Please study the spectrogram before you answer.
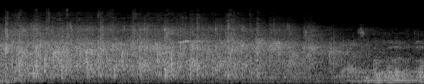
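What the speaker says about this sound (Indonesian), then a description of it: "Tepuk dulu untuk semua." A crowd claps steadily and continuously, loud and close, with a few voices mixed faintly under the applause.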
